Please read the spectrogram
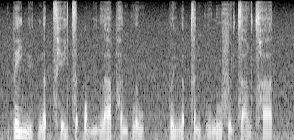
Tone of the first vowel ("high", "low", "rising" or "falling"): high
